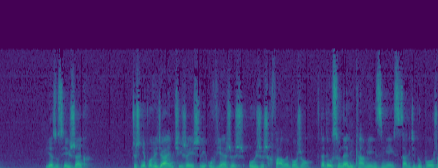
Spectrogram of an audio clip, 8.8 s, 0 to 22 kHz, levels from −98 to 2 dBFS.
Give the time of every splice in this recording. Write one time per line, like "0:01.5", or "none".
0:06.3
